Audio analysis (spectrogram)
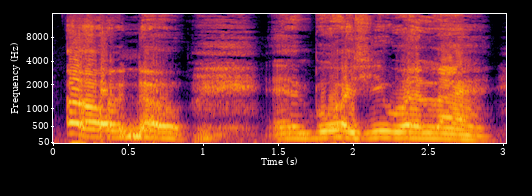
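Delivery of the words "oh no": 좀 높게 과장된 절망; mock dismay. Real, not acted. Dread at bigger needle.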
